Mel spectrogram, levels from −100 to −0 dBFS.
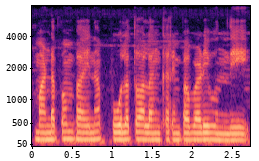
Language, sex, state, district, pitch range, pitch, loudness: Telugu, male, Telangana, Hyderabad, 145-150 Hz, 150 Hz, -15 LUFS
